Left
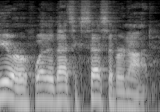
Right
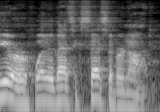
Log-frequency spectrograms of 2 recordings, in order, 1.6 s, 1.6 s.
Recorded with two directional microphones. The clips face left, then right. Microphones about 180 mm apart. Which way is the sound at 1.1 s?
25° right (ahead or behind).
